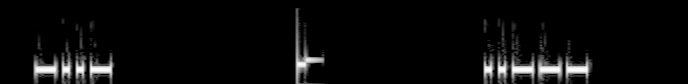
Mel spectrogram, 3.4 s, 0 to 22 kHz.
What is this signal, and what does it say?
Morse code, heard as a keyed tone, about 36 wpm, 700 Hz. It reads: X 2
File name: Single-Letter-Number-35wpm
